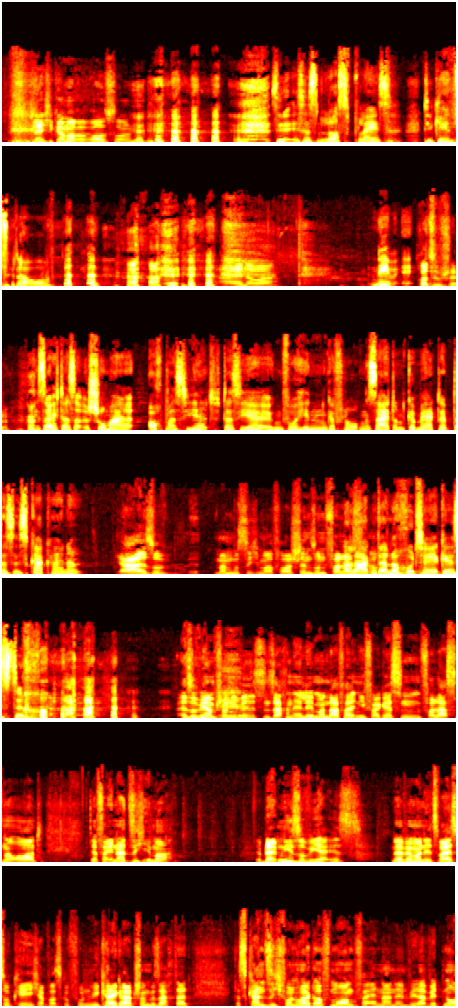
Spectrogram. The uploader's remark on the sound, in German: Podcast auswärts - LIVE mit spannenden Gästen!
